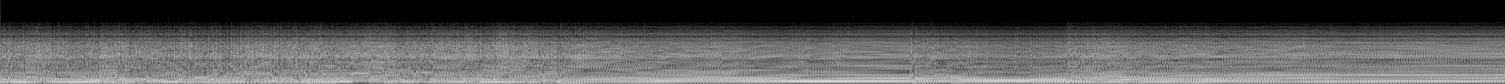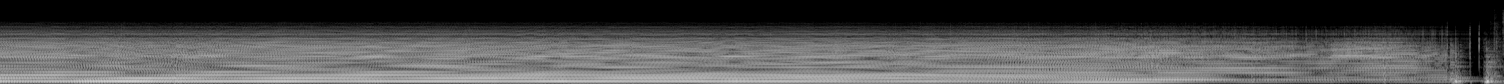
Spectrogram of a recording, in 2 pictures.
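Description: Electric bass through the Damnation Audio Ugly Twin fuzz pedal into a bass amp, heavily distorted. Busy playing for the first few seconds, then held notes that sustain into long, steady feedback tones for about twenty seconds, with no delay effect, only the pedal. The feedback dies away near the end.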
